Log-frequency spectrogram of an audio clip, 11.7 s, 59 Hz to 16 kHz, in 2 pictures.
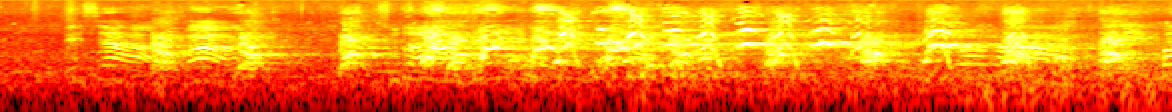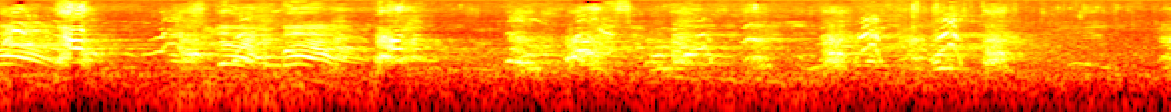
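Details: Dogs at the Saint Petersburg championship on 12 April 2015 give rapid, overlapping high yips and barks in quick bursts. Steady human talk fills the crowded hall behind them.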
